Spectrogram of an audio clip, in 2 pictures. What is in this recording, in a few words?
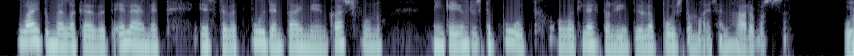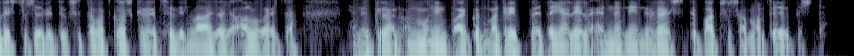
Finnish; TWELP DMR; vocoder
